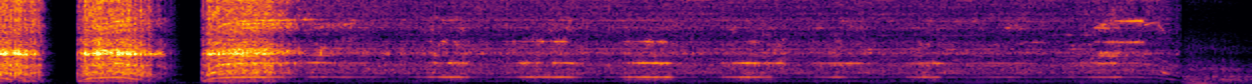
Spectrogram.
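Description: An electric grinder grinding spices for mutton chatkhara gives two short whirring pulses, then runs at full speed as a steady high-pitched whine with a rattling edge before switching off.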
